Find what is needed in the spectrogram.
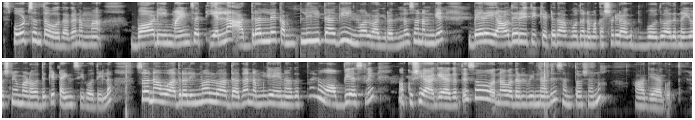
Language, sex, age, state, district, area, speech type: Kannada, female, 18-30, Karnataka, Chikkaballapur, rural, spontaneous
